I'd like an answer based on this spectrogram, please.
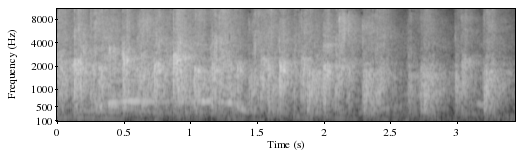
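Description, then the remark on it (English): A church audience claps steadily for the Lord in a dense applause, while a voice lets out a sustained shout near the start and scattered vocal cheers mix in underneath. “So, you know, I think we should give the Lord like a hand clap, a shout, like, come on!”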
